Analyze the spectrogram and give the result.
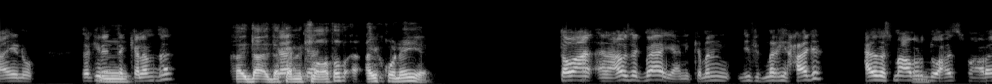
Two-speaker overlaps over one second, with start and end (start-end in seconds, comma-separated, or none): none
